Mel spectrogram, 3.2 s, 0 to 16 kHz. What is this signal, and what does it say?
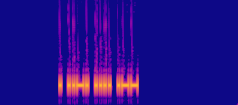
Morse code, heard as a keyed tone, about 42 wpm, 700 Hz. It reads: EFHW
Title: Top 180 QSO Elements 40wpm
